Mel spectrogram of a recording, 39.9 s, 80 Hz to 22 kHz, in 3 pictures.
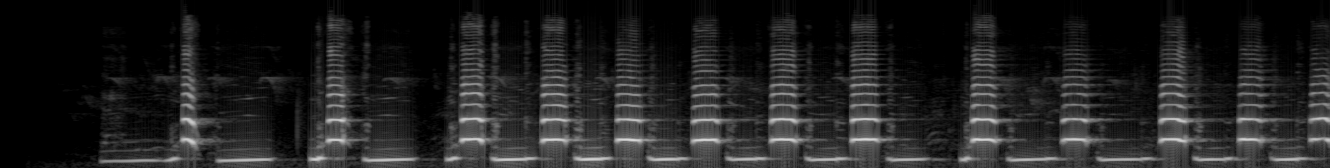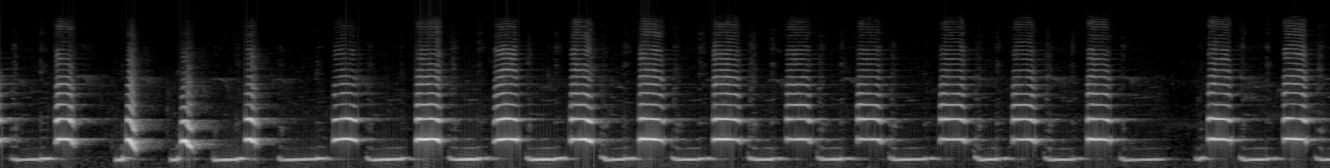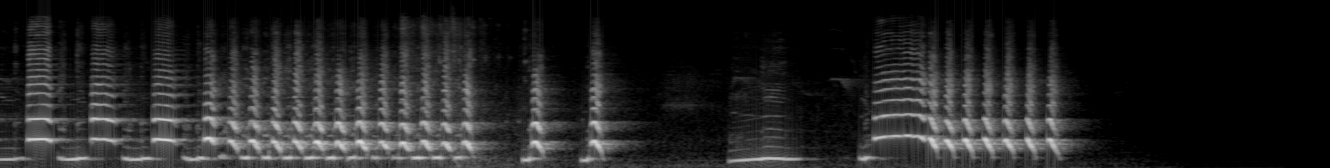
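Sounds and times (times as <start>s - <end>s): monkey calling: 25.4s - 32.8s.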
